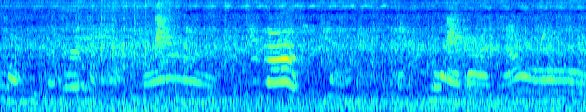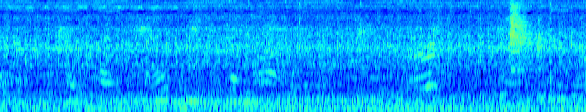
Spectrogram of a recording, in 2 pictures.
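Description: A small engine running steadily throughout, with voices calling and talking across the fields over it, mostly in the first half.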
